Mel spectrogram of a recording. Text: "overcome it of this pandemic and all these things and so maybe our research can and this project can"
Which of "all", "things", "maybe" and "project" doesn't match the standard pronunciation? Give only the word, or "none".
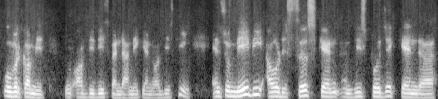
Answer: things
